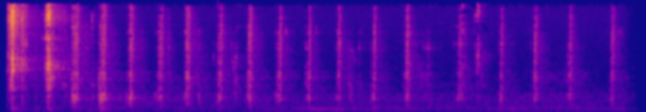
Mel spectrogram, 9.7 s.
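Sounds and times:
biting and chewing a fresh piece of carrot: 0.1 - 9.6.

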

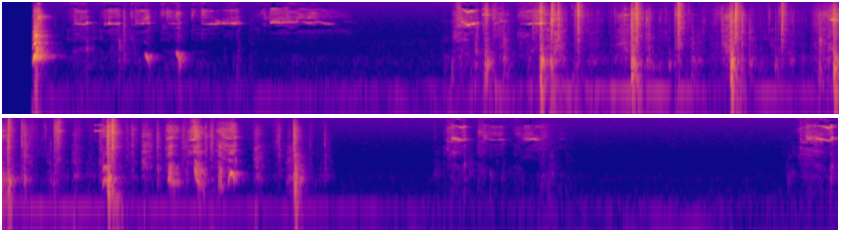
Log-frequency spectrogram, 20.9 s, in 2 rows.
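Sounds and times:
beagle whining and jumping up at a door indoors: 0.4 - 4.4, 5.6 - 8.1, 11.6 - 13.7, 15.9 - 17.5, 20.3 - 20.9.

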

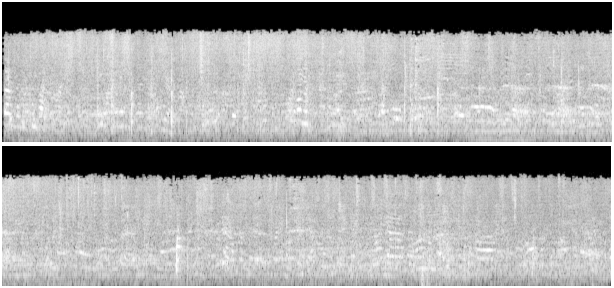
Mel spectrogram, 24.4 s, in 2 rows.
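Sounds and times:
outdoor market ambience: 0.0 - 24.3
moderate pedestrian traffic: 0.4 - 17.4.

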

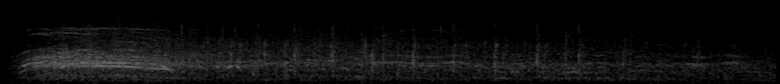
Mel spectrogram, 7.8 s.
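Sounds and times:
crowd whooping: 0.1 - 4.8
applause: 0.3 - 7.7.

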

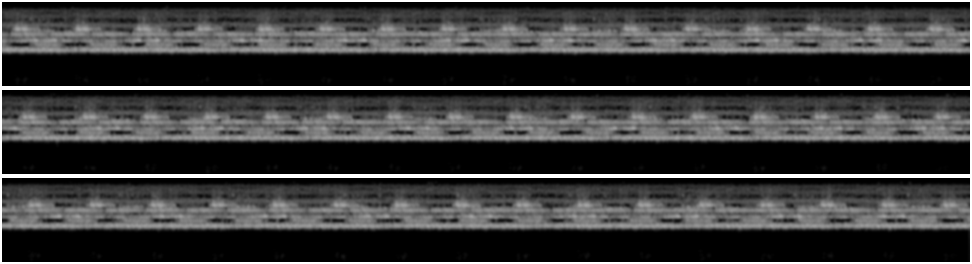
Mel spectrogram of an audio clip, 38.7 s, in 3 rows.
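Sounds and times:
insects chirping in the countryside at night: 0.1 - 38.7.

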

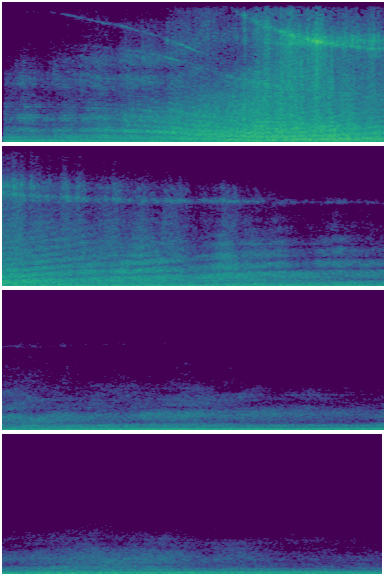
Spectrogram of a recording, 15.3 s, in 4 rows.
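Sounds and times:
distant CA-27 Sabre aircraft passing: 0.0 - 15.2.

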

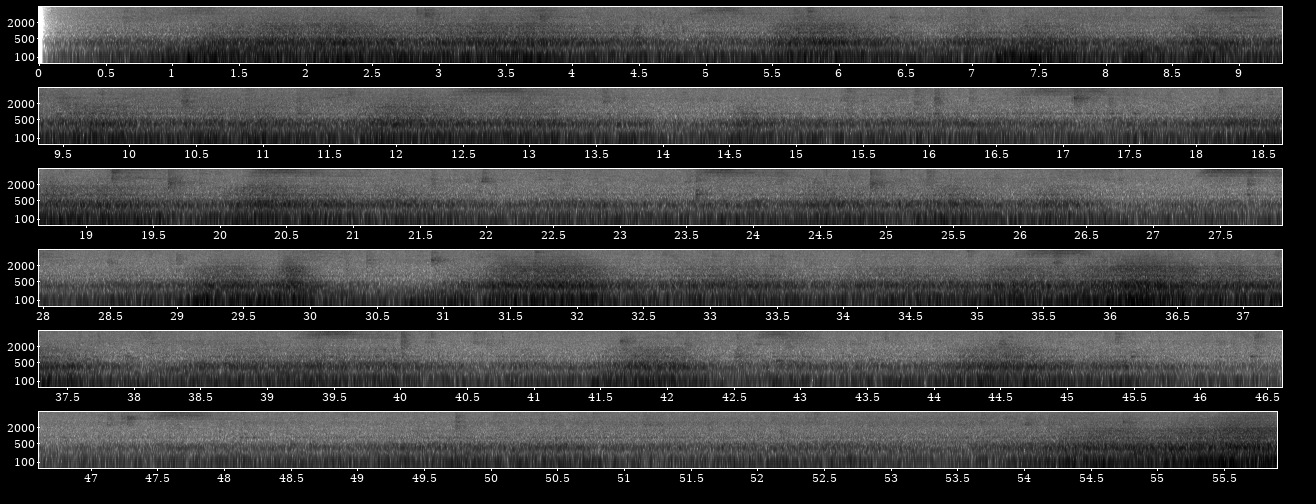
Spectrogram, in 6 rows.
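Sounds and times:
blustery wind in tall chimney stack: 0.0 - 55.8.

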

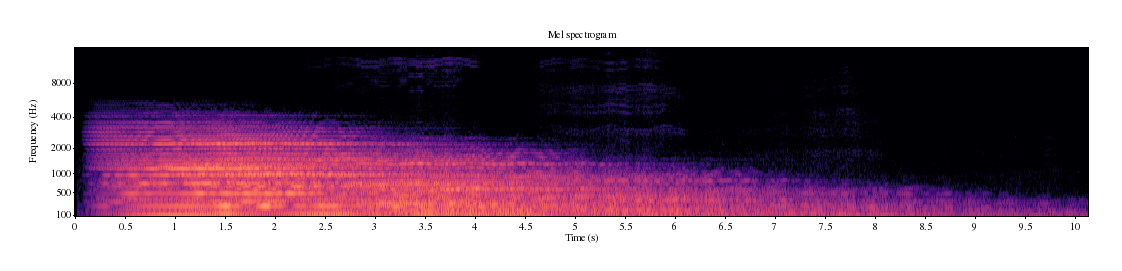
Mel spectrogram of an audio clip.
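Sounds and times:
magical reveal guitar chord swell: 0.0 - 5.4.

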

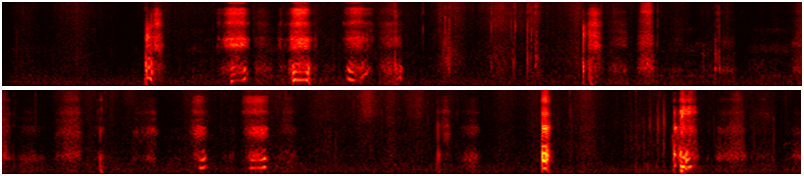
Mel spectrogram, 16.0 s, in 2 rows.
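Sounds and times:
human baby fussing: 1.4 - 4.0, 5.8 - 6.5, 9.9 - 10.8, 14.7 - 15.4.

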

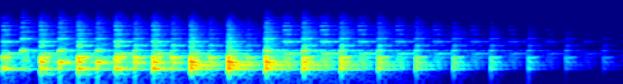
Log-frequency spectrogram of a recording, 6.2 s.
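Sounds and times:
pizzicato transition: 0.0 - 5.0.

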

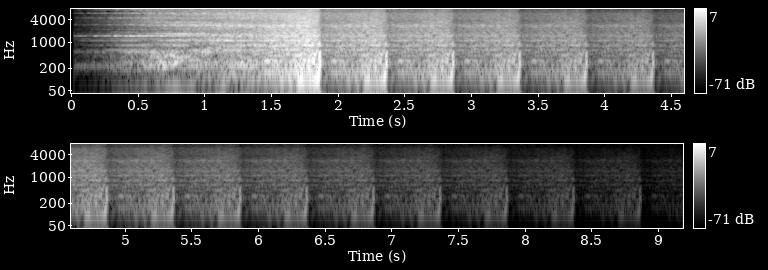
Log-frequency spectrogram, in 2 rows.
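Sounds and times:
cinematic riser with delay: 0.4 - 7.4.

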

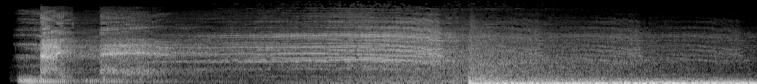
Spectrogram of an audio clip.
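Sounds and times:
deep sinister voice speaking: 0.1 - 2.6
eerie nightmare screams: 0.1 - 7.4.

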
